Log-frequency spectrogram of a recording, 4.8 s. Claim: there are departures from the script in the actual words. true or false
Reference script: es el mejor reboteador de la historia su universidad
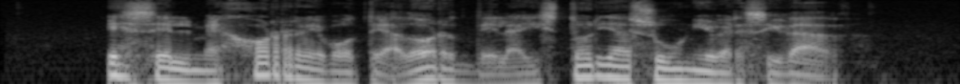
false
